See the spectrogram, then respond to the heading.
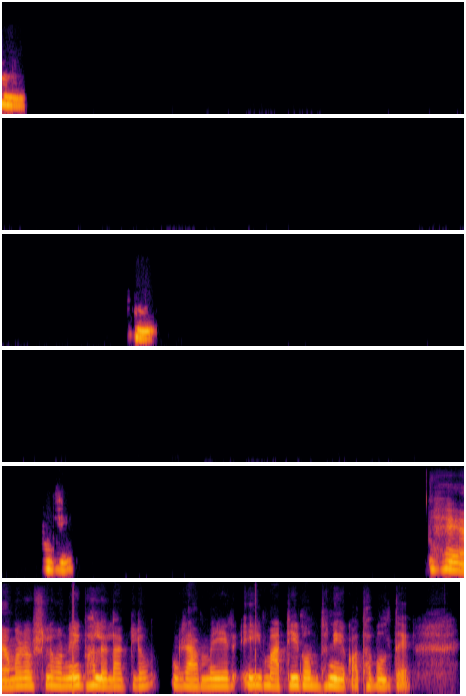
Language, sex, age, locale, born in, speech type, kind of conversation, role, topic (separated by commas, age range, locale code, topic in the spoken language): Bengali, female, 35-39, bn-BD, Bangladesh, conversation, podcast, guest, মাটির গন্ধ পেলে আপনার ভেতরে কী কী পরিবর্তন আসে?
